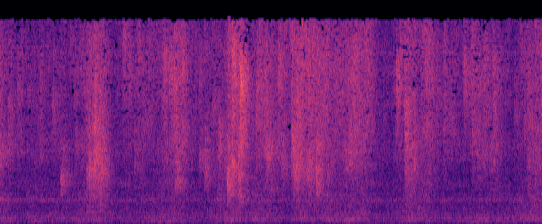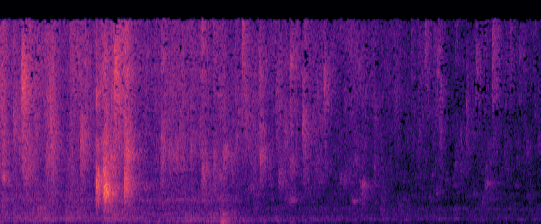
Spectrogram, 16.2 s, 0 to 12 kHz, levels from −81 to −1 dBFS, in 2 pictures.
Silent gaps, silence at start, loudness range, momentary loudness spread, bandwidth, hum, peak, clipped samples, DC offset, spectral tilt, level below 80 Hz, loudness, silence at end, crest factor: none; 0 s; 11 LU; 18 LU; 11.5 kHz; none; -8 dBFS; under 0.1%; under 0.1%; 1 dB/octave; -74 dBFS; -29 LUFS; 0 s; 24 dB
